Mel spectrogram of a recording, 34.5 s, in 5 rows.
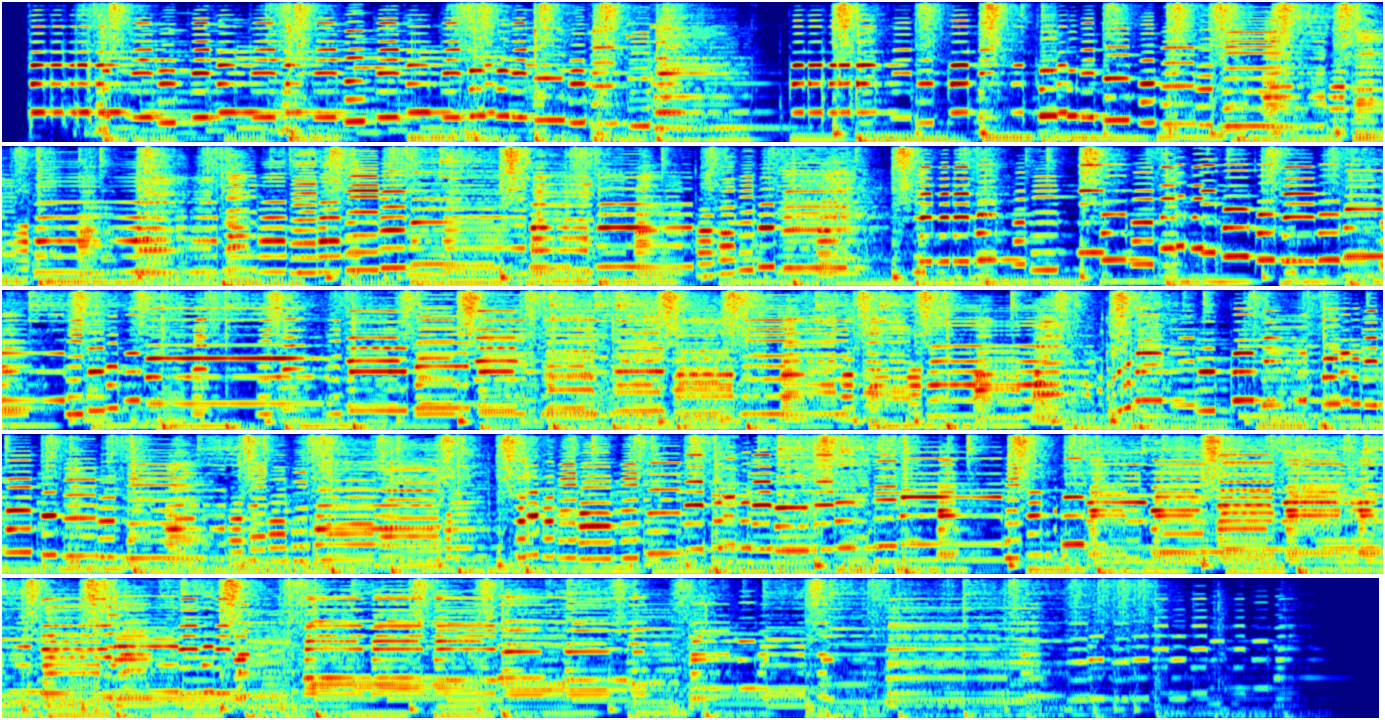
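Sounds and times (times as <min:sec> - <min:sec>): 
jazzy waltz: 0:00.2 - 0:34.3.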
